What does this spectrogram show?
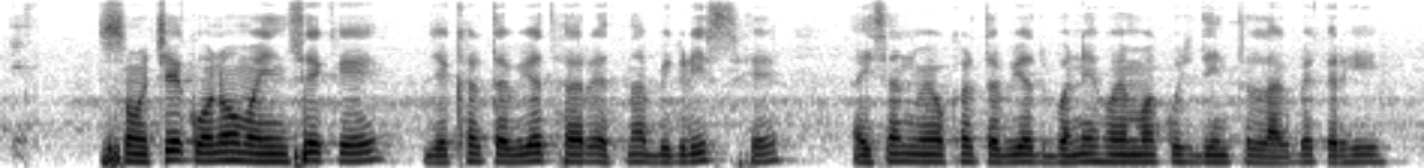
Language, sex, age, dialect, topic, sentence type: Chhattisgarhi, male, 25-30, Northern/Bhandar, banking, statement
